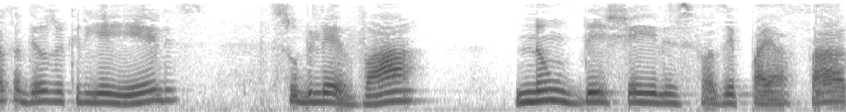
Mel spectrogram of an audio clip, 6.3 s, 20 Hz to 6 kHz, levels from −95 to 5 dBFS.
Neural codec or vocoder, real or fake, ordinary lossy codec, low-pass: none; real; AAC, 32 kbps; 5.4 kHz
